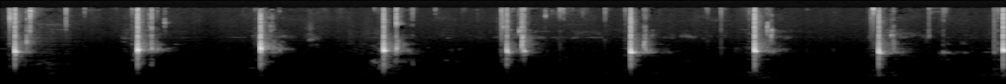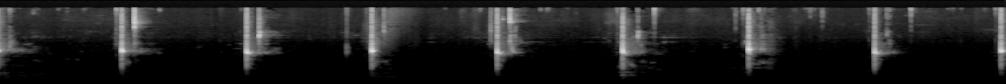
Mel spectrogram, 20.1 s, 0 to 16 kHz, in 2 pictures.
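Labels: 0.0s A small water drop falls and splashes. 0.4s
1.2s A small water drop falls and splashes. 1.6s
2.5s A small water drop falls and splashes. 2.8s
3.8s A small water drop falls and splashes. 4.1s
4.9s Small water drops fall and splash with a slight echo. 5.4s
6.2s A small water drop falls and splashes. 6.5s
7.4s A small water drop falls and splashes. 7.8s
8.7s A small water drop falls and splashes. 9.1s
10.0s A small water drop falls and splashes. 10.3s
11.2s A small water drop falls and splashes. 11.5s
12.4s A small water drop falls and splashes. 12.8s
13.6s A small water drop falls and splashes. 14.0s
14.9s A small water drop falls and splashes. 15.3s
16.2s A small water drop falls and splashes. 16.7s
17.4s A small water drop falls and splashes. 17.7s
18.7s A small water drop falls and splashes. 19.0s
20.0s A small water drop falls and splashes. 20.1s

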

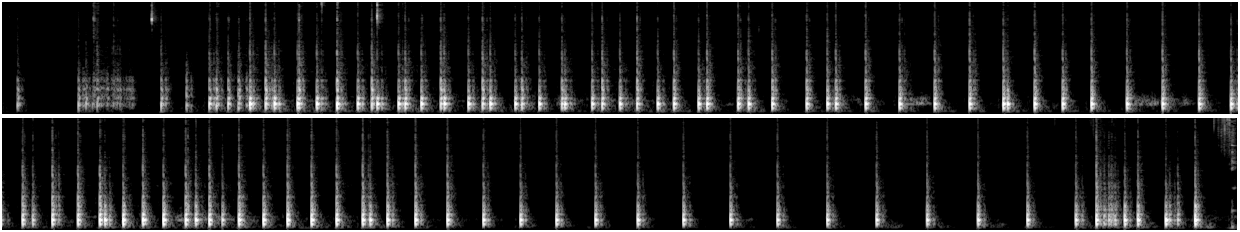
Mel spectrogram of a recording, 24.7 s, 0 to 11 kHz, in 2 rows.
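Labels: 0.0s Liquid drips irregularly onto a resonant surface. 24.7s

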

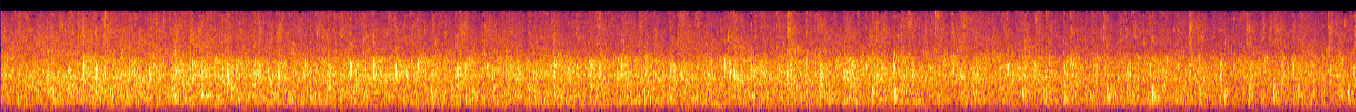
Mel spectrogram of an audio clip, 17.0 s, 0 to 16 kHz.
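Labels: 0.0s Tight, regular hand clapping. 17.0s

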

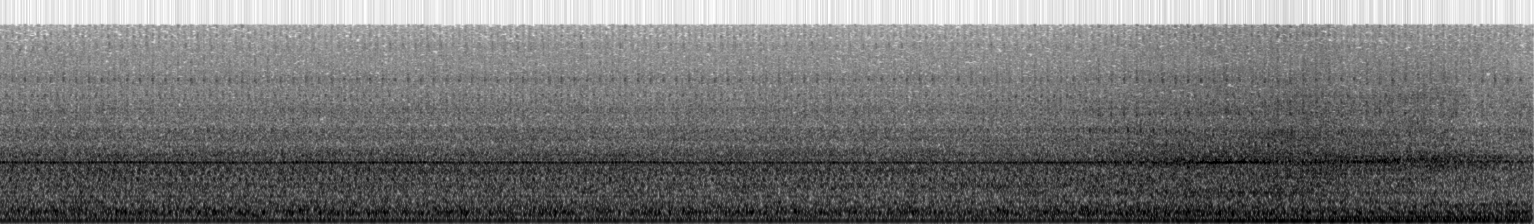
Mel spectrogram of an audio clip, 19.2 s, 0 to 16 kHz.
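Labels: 0.0s An engine hums with a steady pattern. 19.2s

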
